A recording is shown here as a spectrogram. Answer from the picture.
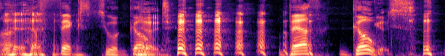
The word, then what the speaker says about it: Goetz: I called her Beth Goetz. – Beth Goetz. – Oh, it's spelled G-O-E-T-Z. I don't know Beth Goetz very well. I haven't heard her name out loud. It's Beth Goetz.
